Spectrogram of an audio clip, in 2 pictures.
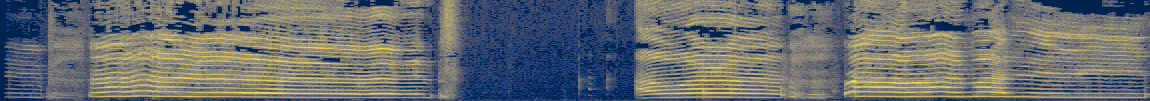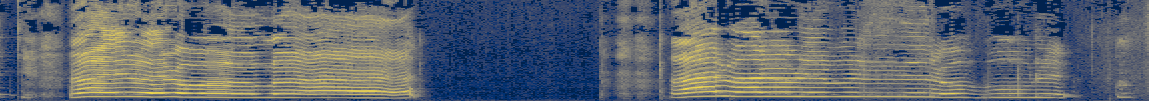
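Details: Infant crying, from a sound-effects recording: long, loud, high-pitched wails separated by brief pauses for breath.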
